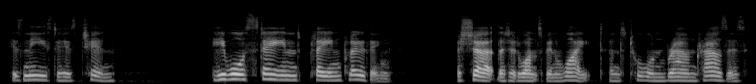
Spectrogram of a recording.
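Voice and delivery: plain reading voice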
